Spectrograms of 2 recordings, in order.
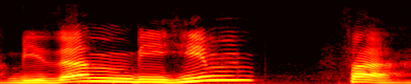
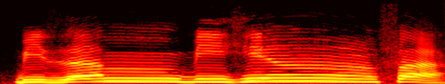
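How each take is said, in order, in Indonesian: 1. Bunyi m sebelum f itu jelas. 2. Bunyi m sebelum f itu samar. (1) "Kita sempurnakan dulu mimnya" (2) "suara samar dari mim jika kita tidak menyempurnakan mimnya"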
